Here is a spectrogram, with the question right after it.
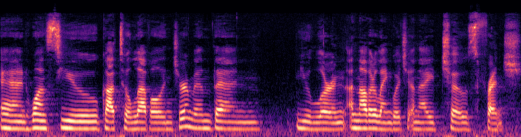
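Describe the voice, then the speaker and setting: A woman's fairly low voice in a Spanish accent, fairly slow and monotone with flat intonation, in audible room echo. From Latin America (Peru-born, raised in Honduras and Austria). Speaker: interior design director. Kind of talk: interview. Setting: showroom studio.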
